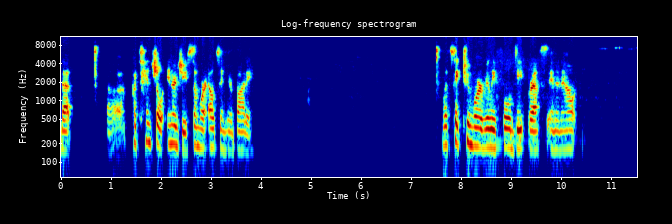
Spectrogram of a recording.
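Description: A woman speaks calmly and clearly, close to a microphone, with pauses.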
